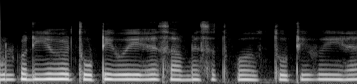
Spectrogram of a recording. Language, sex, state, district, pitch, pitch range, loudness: Hindi, female, Bihar, West Champaran, 225 Hz, 220-230 Hz, -14 LUFS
